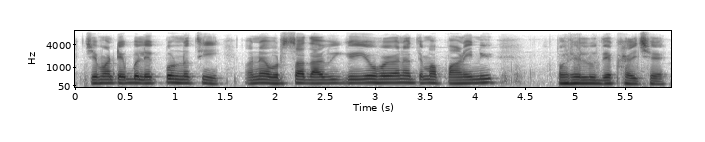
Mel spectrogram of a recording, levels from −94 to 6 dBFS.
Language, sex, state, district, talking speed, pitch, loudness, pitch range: Gujarati, male, Gujarat, Valsad, 160 wpm, 140 Hz, -17 LUFS, 130-150 Hz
